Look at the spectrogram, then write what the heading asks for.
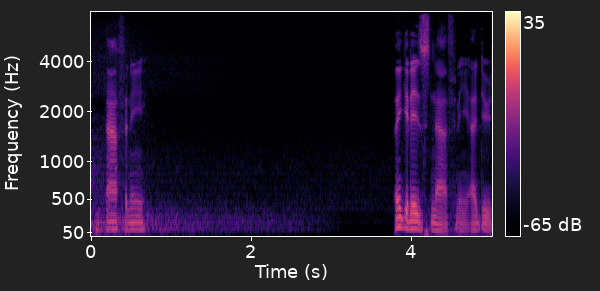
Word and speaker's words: nafany: I think it is Nafany. I do say Nefanni. And I think it's just because of pronunciation. It's easier for me.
